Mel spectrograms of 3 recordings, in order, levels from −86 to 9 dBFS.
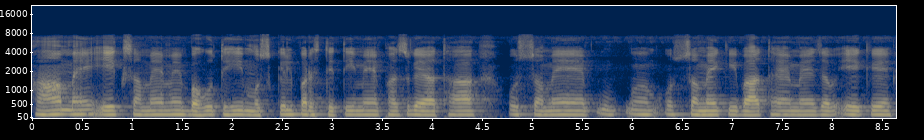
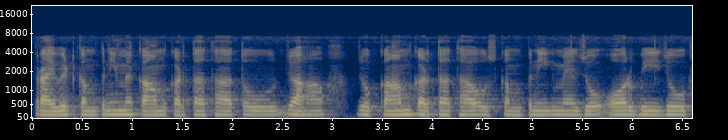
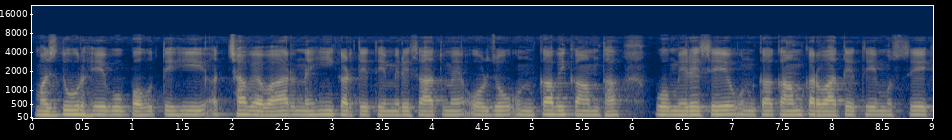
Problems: none marked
